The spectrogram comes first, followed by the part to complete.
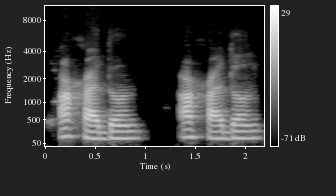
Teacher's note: احدن کے اندر حرف دال متحرک ہے، جب آپ کہیں گے احد تو اب یہ آپ کے ساکن ہو گیا، لہذا یہ کیا ہے، یہ آپ کے قلقلہ ہو جائے گا۔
